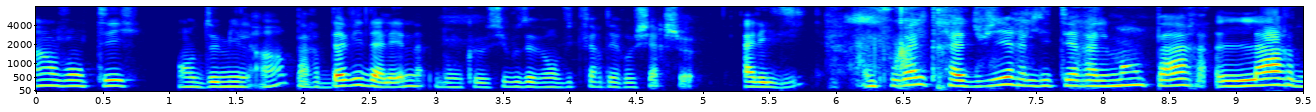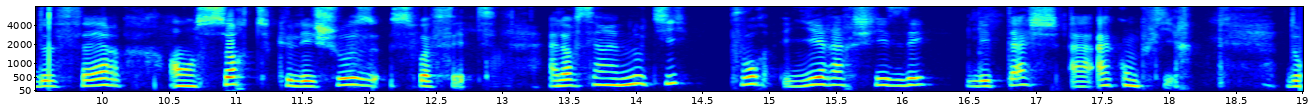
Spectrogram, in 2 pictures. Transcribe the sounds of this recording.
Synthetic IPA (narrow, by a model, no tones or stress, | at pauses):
ɛ̃vɑ̃t̪e | ɑ̃d̪ømilɛ̃paʁd̪avid̪alɛnd̪ɔ̃køsivuzaveɑ̃vid̪əfɛʁd̪eʁəʃɛ̰ʁʃø̰ | alezi | ɔ̃pʰuʁɛlət̪χad̪ɥiʁlit̪eʁalmɑ̃paʁlaʁd̪əfɛʁɑ̃sɔʁt̪kəleʃozswafɛt̪alɔʁsɛt̪ɛ̃nut̪ʰi | pʰuʁjeʁaʁʃize | let̪aʃaʔakɔ̃plḭːʁ | d̪ɔ̃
